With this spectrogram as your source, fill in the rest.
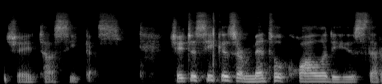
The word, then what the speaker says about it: cetasika: Every citta occurs nestled in a bed of supporting and enabling factors called cetasikas, pronounced Cetaskias.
